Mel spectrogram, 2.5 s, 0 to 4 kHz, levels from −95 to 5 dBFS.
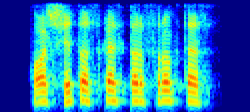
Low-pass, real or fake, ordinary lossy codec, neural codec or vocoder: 3.6 kHz; fake; AAC, 32 kbps; codec, 16 kHz, 4.8 kbps, FACodec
